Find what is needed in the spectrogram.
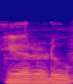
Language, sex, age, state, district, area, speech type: Kannada, male, 60+, Karnataka, Bangalore Rural, rural, read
